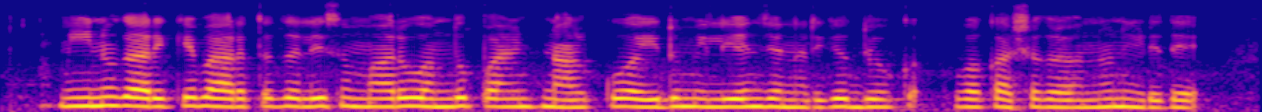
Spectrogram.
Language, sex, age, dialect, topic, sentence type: Kannada, male, 36-40, Mysore Kannada, agriculture, statement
